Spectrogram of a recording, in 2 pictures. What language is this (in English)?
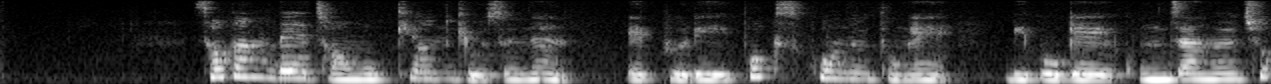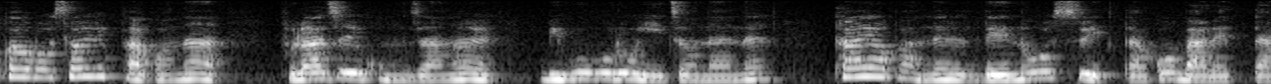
Korean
